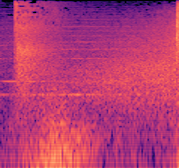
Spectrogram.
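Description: Intro-animation sound effect: a sudden whooshing hit about a quarter of a second in, followed by a low rumble that fades away.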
